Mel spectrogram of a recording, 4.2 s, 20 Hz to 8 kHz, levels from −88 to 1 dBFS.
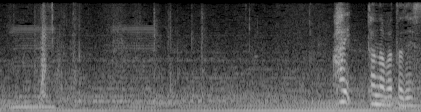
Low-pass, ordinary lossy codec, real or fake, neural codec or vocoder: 7.2 kHz; none; real; none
